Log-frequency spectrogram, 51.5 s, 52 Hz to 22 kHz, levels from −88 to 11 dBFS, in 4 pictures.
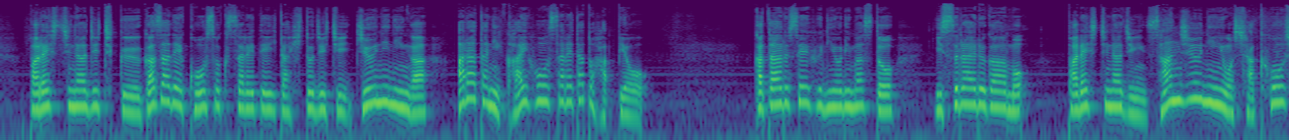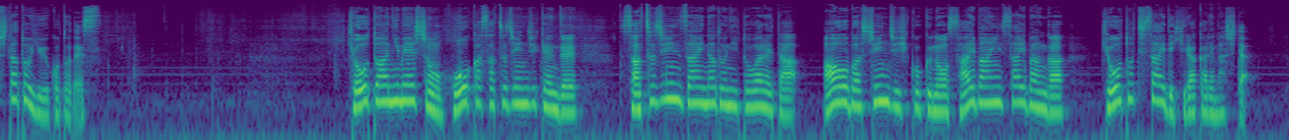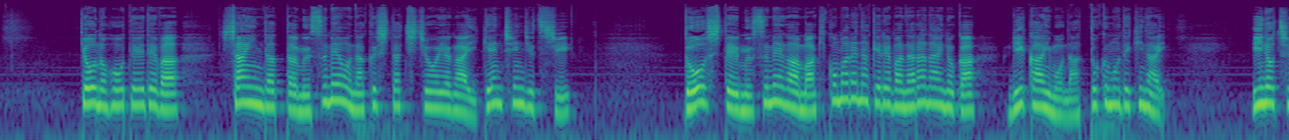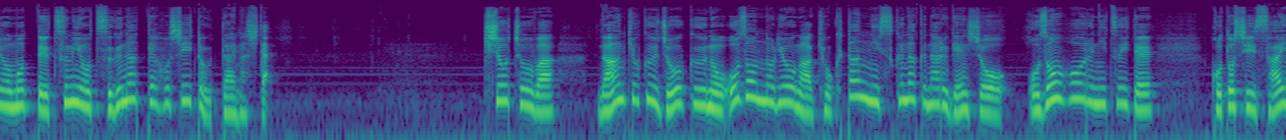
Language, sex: Japanese, female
